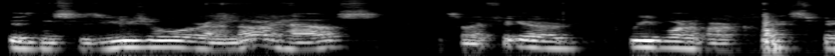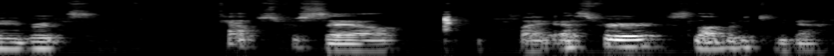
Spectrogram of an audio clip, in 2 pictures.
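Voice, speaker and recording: A man reading a children's storybook aloud like a primary school teacher, animated and with dramatic emphasis. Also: medium pitch, moderate pace, background noise.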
